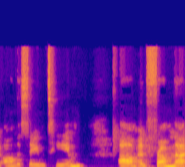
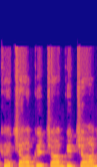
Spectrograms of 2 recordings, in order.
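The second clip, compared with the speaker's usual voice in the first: high, bright-eyed cheerleading; cheery praise; 9 semitones higher than usual. Pretend. Partner cheering them on every day, high and gushing. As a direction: gush it like a proud cheerleader.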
